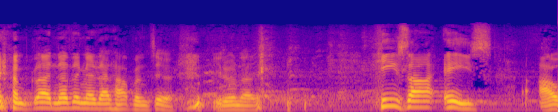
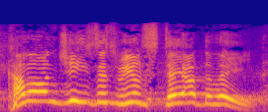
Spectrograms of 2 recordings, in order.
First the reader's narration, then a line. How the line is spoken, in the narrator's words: The little girl closest to the aisle shouted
